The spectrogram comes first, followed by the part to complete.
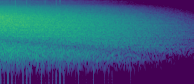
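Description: The last sound of an electronic bassline track: a single burst of hiss-like noise with a reverberant tail that fades steadily and dies away near the end.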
